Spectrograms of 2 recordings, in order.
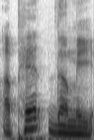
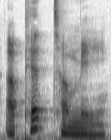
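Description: First: EPITOME as "e-PID-a-mee"; American pronunciation. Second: EPITOME as "e-PIT-a-mee" with clear T; correct pronunciation. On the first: Teacher shows how Americans say it, EPITOME with a D. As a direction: soften the T of EPITOME to a D. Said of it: "âm D". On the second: Teacher shows the true reading, EPITOME with a T. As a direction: say EPITOME in four syllables, crisp T. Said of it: "thật sự trong cái chữ này nó là". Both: Shown as a demonstration.

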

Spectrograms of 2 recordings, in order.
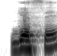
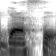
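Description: First: গেছে with closed e, "gese", said louder; as spelled. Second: গেছে with open æ, "gæse", falling; corrected open vowel. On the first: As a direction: say গেছে just as written, gese. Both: Shown as a demonstration. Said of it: "এটা হবে গেছে".

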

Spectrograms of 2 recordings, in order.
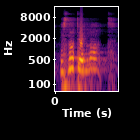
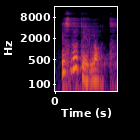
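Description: First: "It's not a lot." high, loud, stressing "a lot"; emphatic. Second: Said in the usual way. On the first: Shown as a demonstration. Preacher driving home his point to the congregation, emphatic high stress. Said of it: "Are you understanding?". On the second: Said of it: "what did I say?".

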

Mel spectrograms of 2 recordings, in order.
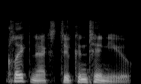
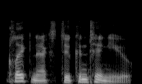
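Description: The two takes are said the same way.

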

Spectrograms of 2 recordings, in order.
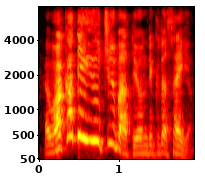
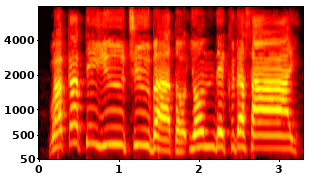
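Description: First: Said in the usual way. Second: Loud, higher, slowed-down exaggerated diction; mock articulate speaker. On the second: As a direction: project every syllable like a showy elocutionist. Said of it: "いい人そうな人のモノマネ". (滑舌のいい人のモノマネ、大声でゆっくり)

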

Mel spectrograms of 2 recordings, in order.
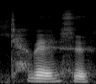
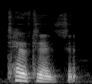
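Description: First: Unvoiced hushed whisper. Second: Said in the usual way. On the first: Shown as a demonstration. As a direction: breathe the word out with no voice. Says the word twice, differently.

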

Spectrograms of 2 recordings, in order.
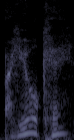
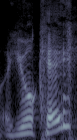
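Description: First: Softly imitated girl's question; slightly hushed check-in; girl checking on him. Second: Loud, high comic disbelief; sudden raised-voice double take; incredulous. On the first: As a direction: ask quietly, lightly imitating her. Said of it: "she looks at me and she says". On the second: Retold or imitated. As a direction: blurt it out in mock alarm. Sudden blurted check on the girl.

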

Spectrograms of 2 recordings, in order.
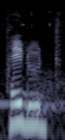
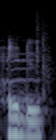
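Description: First: High, loud call of hey dude; yelled greeting. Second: Said in the usual way. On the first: Real, not acted. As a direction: shout Hey, dude up high to get its attention.

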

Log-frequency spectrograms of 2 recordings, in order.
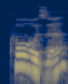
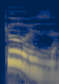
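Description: First: 'Cause' said the German way, with a final schwa, kozə; German 'Cause' with a trailing schwa; German-style. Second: 'cause.' said the French way, with a released voiced z; French 'cause.' with no schwa. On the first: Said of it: "deutsche Aussprache ... Schwarlaut". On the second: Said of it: "französischen Aussprache mit Detente". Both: Shown as a demonstration.

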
